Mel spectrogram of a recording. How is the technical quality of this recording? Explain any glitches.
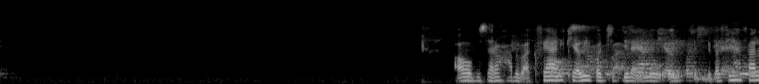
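The recording has audible echo leak, likely from a far-end loudspeaker whose echo canceller let the pickup through. A delayed copy of the speech, trailing by about 0.89 s, appears faintly at 0.0–0.1 s and 5.1–5.25 s, then becomes nearly as loud as the direct speech from 5.49 s to the end. This gives a doubled sound over the speech, which is band-limited to 8 kHz.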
